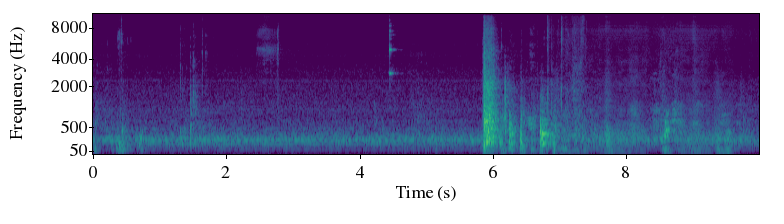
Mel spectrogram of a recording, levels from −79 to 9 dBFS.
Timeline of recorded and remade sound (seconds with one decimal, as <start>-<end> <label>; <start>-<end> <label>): 0.0-7.6 recorded; 7.6-8.3 remade; 8.3-8.8 recorded; 8.8-9.6 remade; 9.6-10.0 recorded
